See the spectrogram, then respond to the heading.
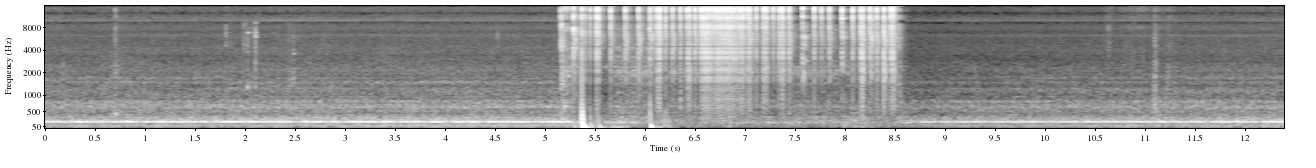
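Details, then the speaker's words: Short MIG weld with steel wire repairing a broken shop stool, over shop fan hum: arc crackles and pops unevenly, sputtering attributed to a poor ground clamp connection. "you might hear that my ground wasn't real great there"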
